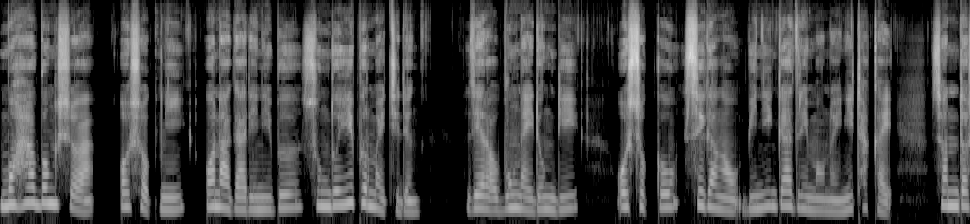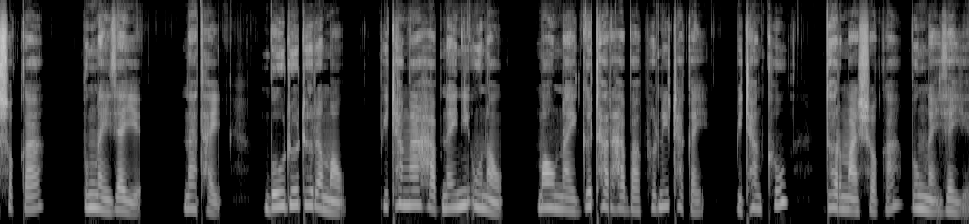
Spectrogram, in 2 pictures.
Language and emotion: Bodo, neutral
